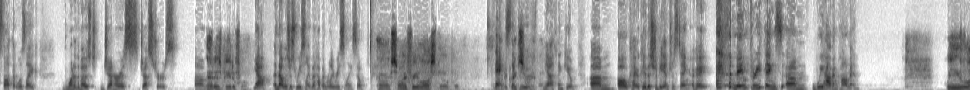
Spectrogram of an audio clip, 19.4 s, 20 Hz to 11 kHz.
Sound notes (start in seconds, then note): 15.3 laughing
